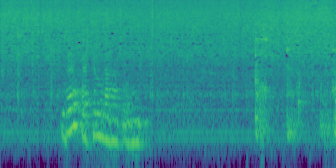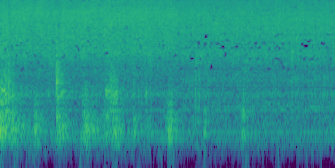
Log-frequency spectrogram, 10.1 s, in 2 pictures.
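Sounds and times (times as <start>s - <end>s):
onions sizzling in hot oil: 0.0s - 10.0s
steel spatula scraping pan: 3.8s - 7.8s.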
